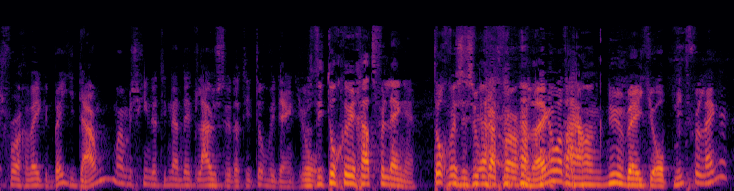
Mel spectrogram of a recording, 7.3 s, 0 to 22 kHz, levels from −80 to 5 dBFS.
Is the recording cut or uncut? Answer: uncut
